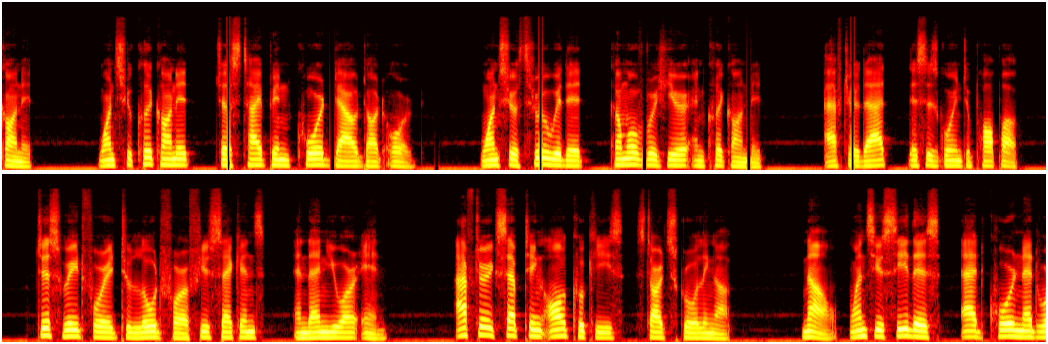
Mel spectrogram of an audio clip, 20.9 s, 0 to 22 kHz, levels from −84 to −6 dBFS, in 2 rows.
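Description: Hard-edged dropouts of silence, about 18 to 49 ms long, interrupt the sound at 1.23, 2.25, 3.28, 4.33, 5.37, 6.40, 7.45 and 8.49 s, once per second. This is a gap between stream segments: timestamps of consecutive 1 s segments leave small holes that the player pads with silence.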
